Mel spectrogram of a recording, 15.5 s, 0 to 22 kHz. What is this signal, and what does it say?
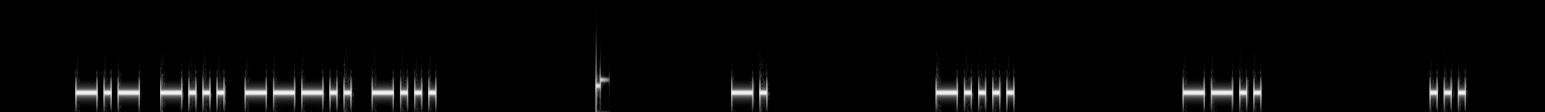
Morse code, heard as a keyed tone, about 17 wpm, spaced as for 7 wpm, 700 Hz. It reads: KB8B N6ZS
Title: USA Call Signs - 4 Characters - 8x Character Spacing - 17wpm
